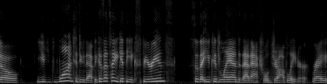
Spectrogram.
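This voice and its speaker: An animated woman with an American accent, fairly high in pitch, at a moderate pace. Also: ordinary pitch variation. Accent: Wisconsin accent, slight, comes out at times. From US Midwest, Wisconsin. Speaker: aquarium professional and channel host. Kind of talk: casual advice talk to camera.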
